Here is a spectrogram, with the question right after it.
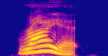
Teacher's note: Riot has two syllables and the stress is on the first one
